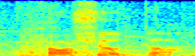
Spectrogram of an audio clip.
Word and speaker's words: prosciutto: How do we pronounce this? Prosciutto.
